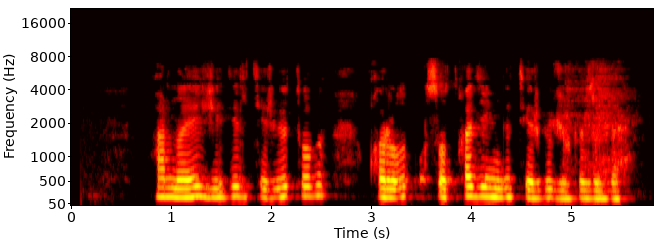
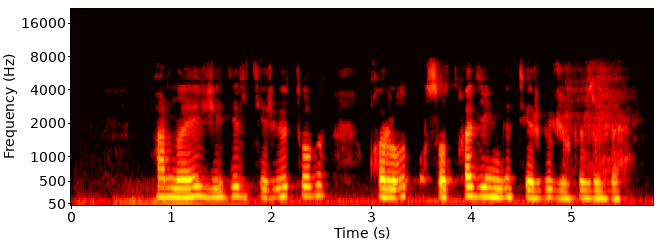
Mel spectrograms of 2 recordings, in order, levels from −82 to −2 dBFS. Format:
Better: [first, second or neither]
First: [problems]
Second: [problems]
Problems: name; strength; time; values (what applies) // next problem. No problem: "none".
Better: first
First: none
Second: background sound (Engine / Car); 19 dB below the speech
